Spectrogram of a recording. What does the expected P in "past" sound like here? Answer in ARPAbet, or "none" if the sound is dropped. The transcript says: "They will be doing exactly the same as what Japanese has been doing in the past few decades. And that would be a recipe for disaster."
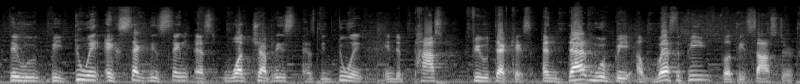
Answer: P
